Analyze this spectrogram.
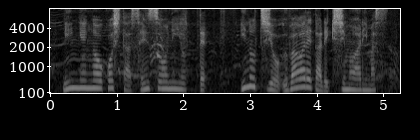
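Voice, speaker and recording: Over background music, a woman with a high pitch talks at a fairly slow pace, her intonation lively. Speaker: news narrator. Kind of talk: TV news narration.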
